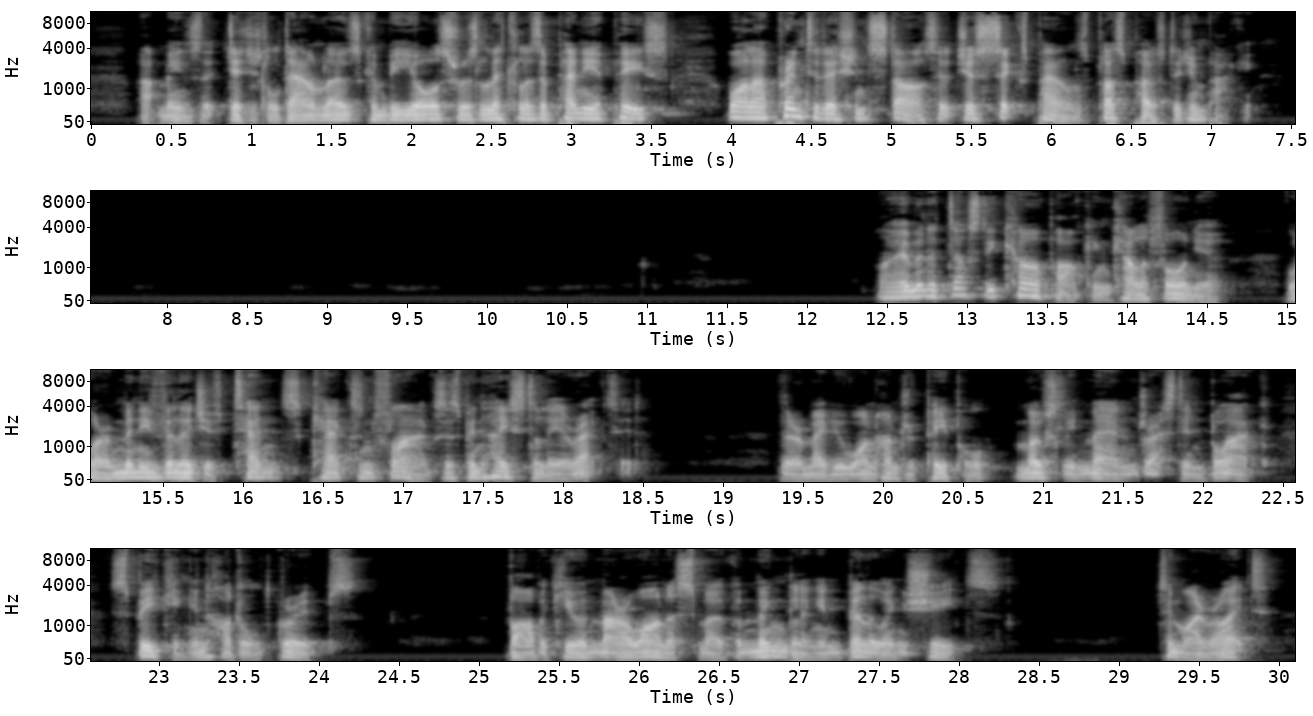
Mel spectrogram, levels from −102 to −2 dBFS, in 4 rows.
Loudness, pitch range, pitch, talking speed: -28 LUFS, 85-100 Hz, 90 Hz, 155 wpm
